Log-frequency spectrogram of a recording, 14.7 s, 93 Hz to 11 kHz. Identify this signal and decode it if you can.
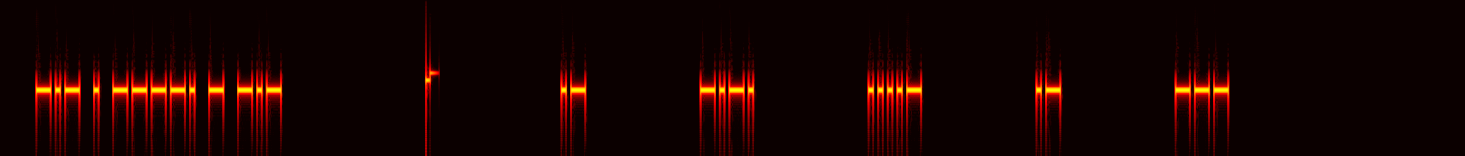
Morse code, heard as a keyed tone, about 25 wpm, spaced as for 11 wpm, 700 Hz. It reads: KE9TK AC4AO
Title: USA Call Signs - 5 Characters - 8x Character Spacing - 25wpm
